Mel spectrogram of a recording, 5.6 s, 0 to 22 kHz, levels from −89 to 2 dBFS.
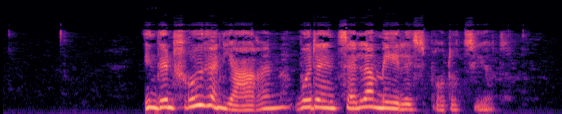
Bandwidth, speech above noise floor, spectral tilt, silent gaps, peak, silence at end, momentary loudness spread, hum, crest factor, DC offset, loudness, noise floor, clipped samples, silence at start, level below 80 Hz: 9.6 kHz; 48 dB; -3.5 dB/octave; none; -4 dBFS; 0.55 s; 11 LU; 50 Hz at -60 dBFS; 16 dB; under 0.1%; -19 LUFS; -67 dBFS; under 0.1%; 1.45 s; -56 dBFS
